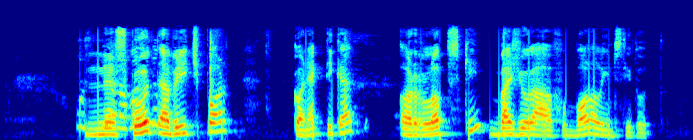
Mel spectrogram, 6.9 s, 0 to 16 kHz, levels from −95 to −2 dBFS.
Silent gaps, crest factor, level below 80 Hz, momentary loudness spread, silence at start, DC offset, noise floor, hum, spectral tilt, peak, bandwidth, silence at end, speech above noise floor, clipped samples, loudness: none; 22 dB; -62 dBFS; 18 LU; 0.75 s; under 0.1%; -76 dBFS; none; -5.5 dB/octave; -6 dBFS; 8 kHz; 0.5 s; 50 dB; under 0.1%; -27 LUFS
